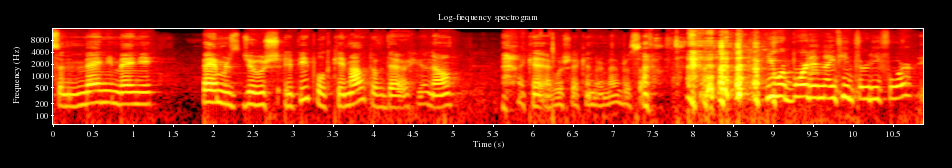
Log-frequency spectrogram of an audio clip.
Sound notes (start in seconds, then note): 7.6 chuckles; 7.8 laughing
